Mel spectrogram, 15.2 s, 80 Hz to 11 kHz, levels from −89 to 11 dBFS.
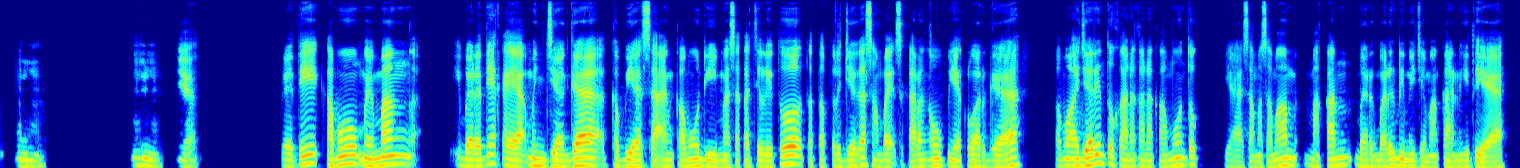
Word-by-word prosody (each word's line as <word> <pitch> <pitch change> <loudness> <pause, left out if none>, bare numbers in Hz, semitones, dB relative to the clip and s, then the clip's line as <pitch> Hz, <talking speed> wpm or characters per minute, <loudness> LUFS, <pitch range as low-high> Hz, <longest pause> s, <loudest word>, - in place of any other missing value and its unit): Mhm, 120 -3 -5 0.9
mhm, 135 -3 -2 0.2
iya. - - -4 0.8
Berarti 150 +8 +2
kamu 135 +4 +3 0.2
memang, 145 +4 +5 0.6
ibaratnya 135 +5 +1
kayak 125 -3 +3
menjaga 135 +2 +4
kebiasaan 120 -2 +1
kamu 120 +2 -1
di 120 - +1
masa 115 0 -3
kecil 115 0 -3
itu 160 +8 +5
tetap 120 -1 -6
terjaga 120 +3 0
sampai 120 -3 -2
sekarang 120 +2 -4
kamu 130 +1 +1
punya 120 -1 -1
keluarga. 115 -1 -2 0.5
Kamu 125 +3 -2
ajarin 145 +7 +5
tuh 160 -3 -1
ke 135 - -5
anak-anak 120 -1 -4
kamu 115 +4 -3
untuk, 155 0 -3 0.3
iya 110 -3 -9
sama-sama 110 +5 -2 0.2
makan 130 +2 -3
bareng-bareng 115 +2 -2
di - - +3
meja 115 -1 -3
makan 110 +1 -4
gitu 120 +1 -1
ya? 100 +3 0
120 Hz, 150 wpm, -23 LUFS, 115-135 Hz, 0.9 s, memang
